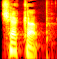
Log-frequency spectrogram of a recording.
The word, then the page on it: checkup: British English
